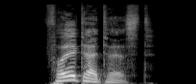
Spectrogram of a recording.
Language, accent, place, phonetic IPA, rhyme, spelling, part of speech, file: German, Germany, Berlin, [ˈfɔltɐtəst], -ɔltɐtəst, foltertest, verb, De-foltertest.ogg
- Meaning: inflection of foltern: 1. second-person singular preterite 2. second-person singular subjunctive II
